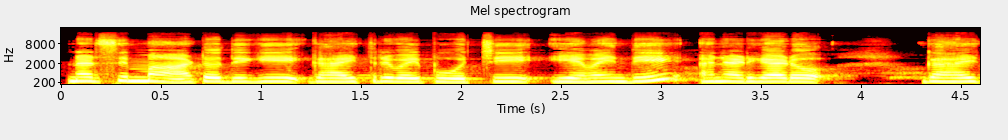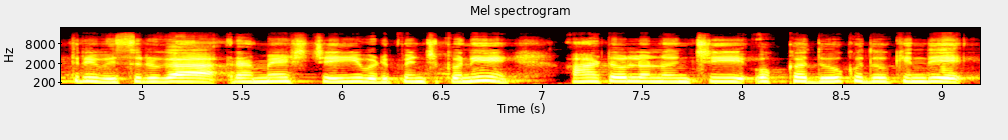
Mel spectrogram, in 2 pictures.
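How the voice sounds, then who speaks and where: Woman, audiobook narrator, steady even storytelling, fairly high voice, flat intonation. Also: moderate pace.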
